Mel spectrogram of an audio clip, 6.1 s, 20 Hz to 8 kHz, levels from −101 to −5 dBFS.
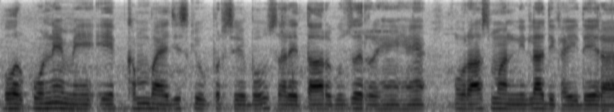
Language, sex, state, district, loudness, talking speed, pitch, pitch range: Hindi, male, Rajasthan, Bikaner, -18 LUFS, 215 wpm, 125 Hz, 120-130 Hz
